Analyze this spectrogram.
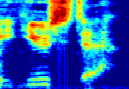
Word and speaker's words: used to: word okay and so instead of saying used to we actually say USTA okay I thought it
